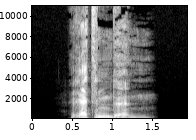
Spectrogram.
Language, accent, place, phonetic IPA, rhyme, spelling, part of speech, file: German, Germany, Berlin, [ˈʁɛtn̩dən], -ɛtn̩dən, rettenden, adjective, De-rettenden.ogg
- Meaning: inflection of rettend: 1. strong genitive masculine/neuter singular 2. weak/mixed genitive/dative all-gender singular 3. strong/weak/mixed accusative masculine singular 4. strong dative plural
